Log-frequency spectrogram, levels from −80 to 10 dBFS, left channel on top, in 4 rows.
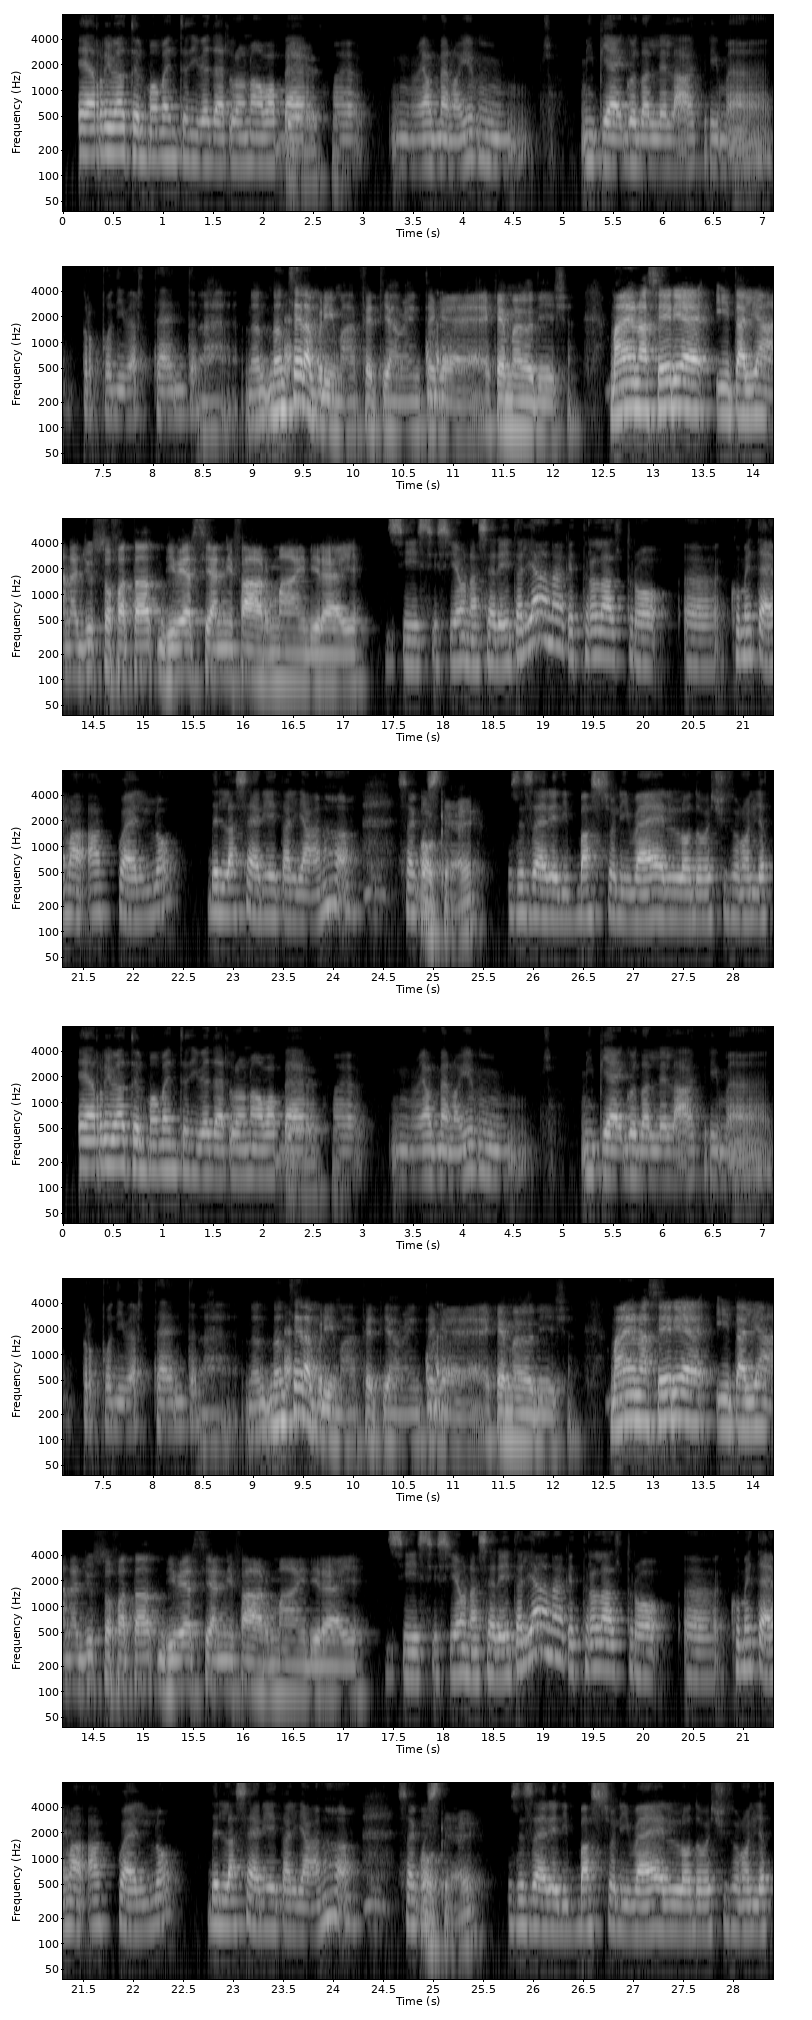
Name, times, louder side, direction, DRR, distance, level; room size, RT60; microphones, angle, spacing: voice 1, 0.1-3.0 3.3-4.6 5.2-8.5 9.3-9.4 10.7-11.0 12.5-12.6 17.4-22.4 22.7-25.0 25.7-28.4, equal, 5° left, 0.8 m, -27 dB
voice 2, 2.2-2.5 8.4-12.1 12.6-17.2 24.9-25.5, left 4 dB, 40° left, 0.8 m, -24 dB
19.0 x 9.8 x 2.4 m
head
